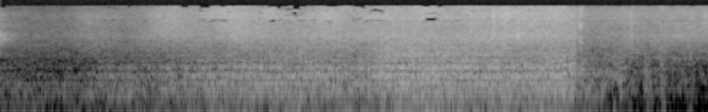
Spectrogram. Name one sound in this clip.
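A gas torch roars with a steady hissing flame.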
